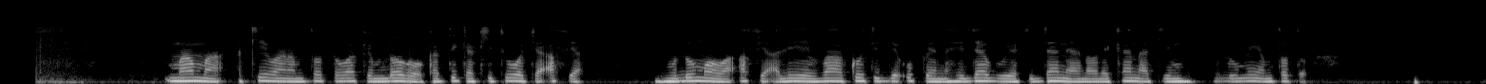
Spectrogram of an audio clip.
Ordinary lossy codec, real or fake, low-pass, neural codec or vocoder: MP3, 24 kbps; real; 7.2 kHz; none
